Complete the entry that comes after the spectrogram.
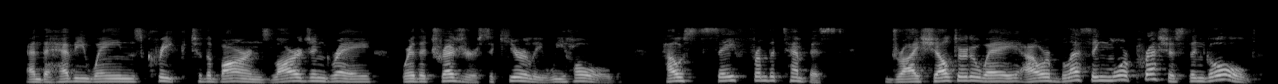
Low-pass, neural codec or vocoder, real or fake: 5.4 kHz; none; real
